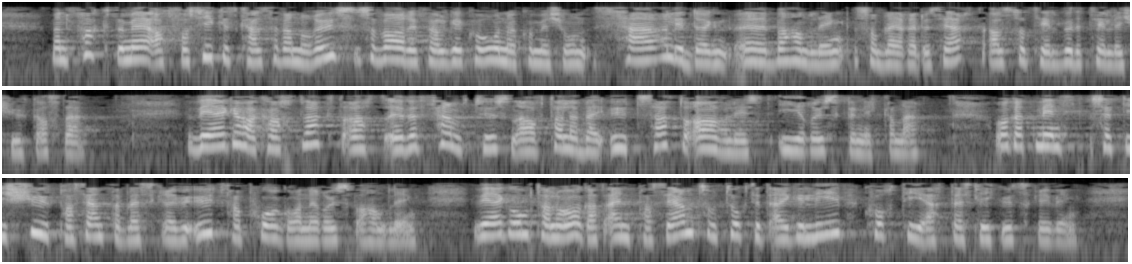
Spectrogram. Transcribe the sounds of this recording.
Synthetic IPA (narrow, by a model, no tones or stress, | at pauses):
mɛnfɑkt̪ʉmɛɑt̪fɔʁsyːkɪskhɛlsəʋɛnːɔʁʉːssɔʋɑːʁd̪ɛɪfœlɡəkʰʊʁuːnɑkʰʊmɪʃuːnn̩sæːʁlɪd̪œbəɦɑnd̪lɪŋsɔmblæɪʁɛd̪ʉseːʁt̪ʰɑlsɔt̪ʰɪlbʉːd̪ət̪ʰɪld̪æɪçʉːkɑst̪ə | ʋeːɡəhɑʁkʰɑʁt̪lɑkt̪ʰɑt̪ʰøːʋəfɛmt̪ʰʉːsn̩ɑːʋt̪ʰɑːləblæɪʔʉːt̪sɑt̪ːo̰ːʔɑːʋlyːst̪ɪʁʉːskʰlɪnɪkːənə | ʔoːɡɑt̪mɪnst̪sœt̪ɪʃʉːpʰɑsɪɛnt̪əʁblæɪskʁiːʋəʔʉːt̪fʁɑːpʰoːɡoːənəʁʉːsbəhɑnd̪lɪ̰ŋʋeːɡəʊmt̪ʰɑːləoːɡɑt̪ʰæ̰ɪnpʰɑsɪɛnt̪sɔmt̪ʰuːksɪt̪ʰæ̰ɪɡəliːʋkʰʊʁt̪ʰːiːɛt̪ːəsliːkʉːt̪skʁiːʋɪŋ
